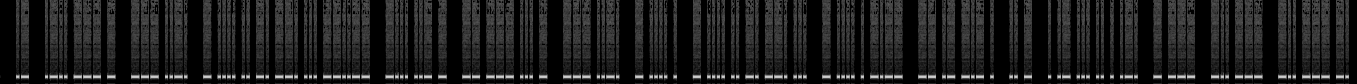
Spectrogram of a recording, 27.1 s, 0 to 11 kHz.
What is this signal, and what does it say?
Morse code, heard as a keyed tone, about 25 wpm, 1000 Hz. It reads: A LOT OF THINGS, BUT MOST OF THE THINGS THEY MAKE IT EASIER TO DO DON
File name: qotdfiles / 25wpm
